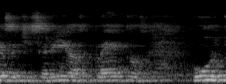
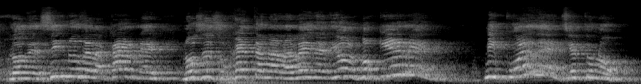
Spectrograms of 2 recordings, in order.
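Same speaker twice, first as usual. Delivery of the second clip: emphatic preaching; 8 semitones higher than usual. Acted. Preacher hammering the verse home, high emphatic preaching.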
